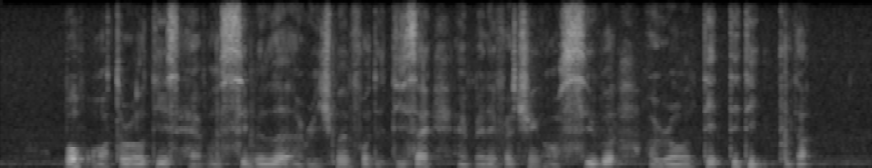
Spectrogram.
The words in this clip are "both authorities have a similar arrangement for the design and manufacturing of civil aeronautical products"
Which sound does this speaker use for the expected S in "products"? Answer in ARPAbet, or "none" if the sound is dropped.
none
